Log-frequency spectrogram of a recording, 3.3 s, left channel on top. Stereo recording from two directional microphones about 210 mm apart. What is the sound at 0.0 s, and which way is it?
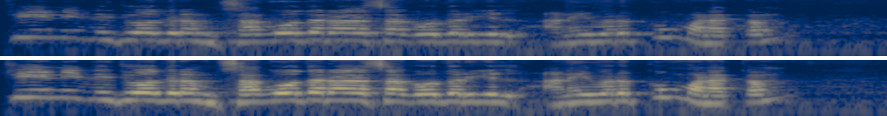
Speech, 40° right (ahead or behind).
